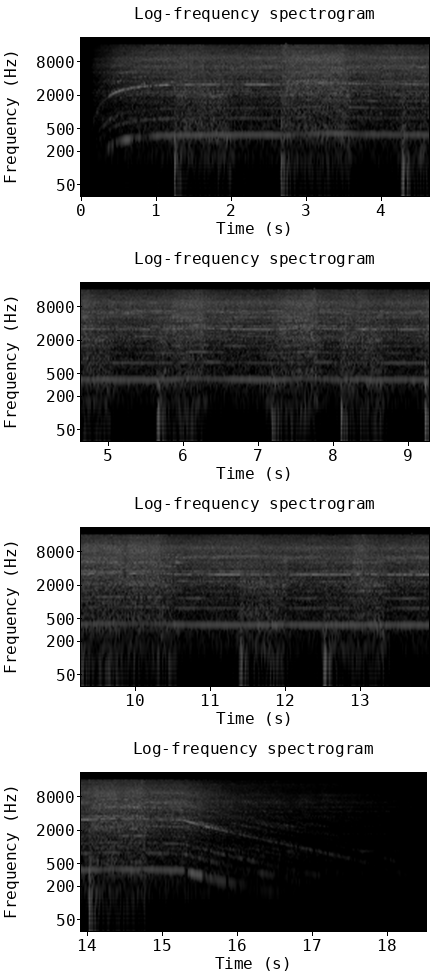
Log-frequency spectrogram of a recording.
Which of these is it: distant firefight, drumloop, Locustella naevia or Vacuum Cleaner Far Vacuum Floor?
Vacuum Cleaner Far Vacuum Floor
